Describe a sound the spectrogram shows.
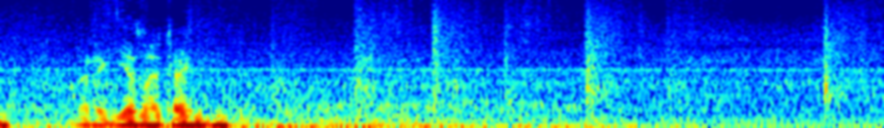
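Footsteps fall on dry grass and earth.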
